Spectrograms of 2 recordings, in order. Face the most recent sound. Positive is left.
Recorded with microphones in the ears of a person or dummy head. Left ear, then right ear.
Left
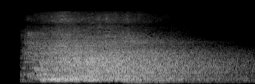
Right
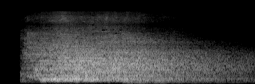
turn(degrees=-10)  # may be behind; listen again after turning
